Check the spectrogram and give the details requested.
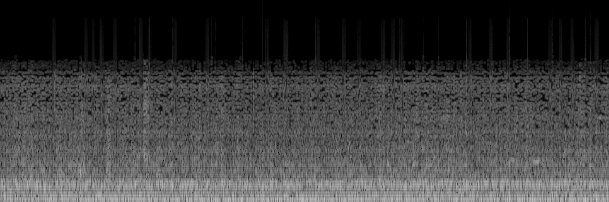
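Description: Sounder commuter train running along at speed, heard from on board: a loud, steady low rumble.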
